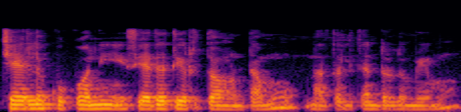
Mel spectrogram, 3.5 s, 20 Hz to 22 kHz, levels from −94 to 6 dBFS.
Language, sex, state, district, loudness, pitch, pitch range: Telugu, male, Andhra Pradesh, Anantapur, -18 LUFS, 135 Hz, 130-140 Hz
